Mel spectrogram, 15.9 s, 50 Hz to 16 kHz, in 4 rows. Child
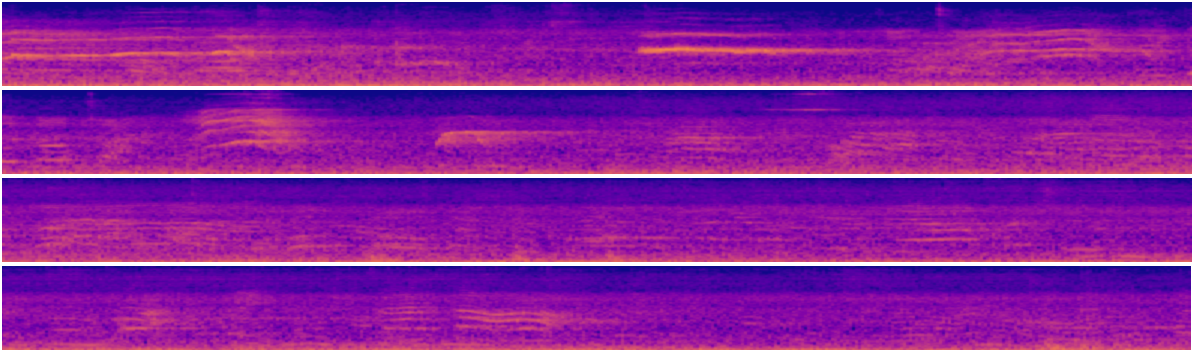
9.8 14.0

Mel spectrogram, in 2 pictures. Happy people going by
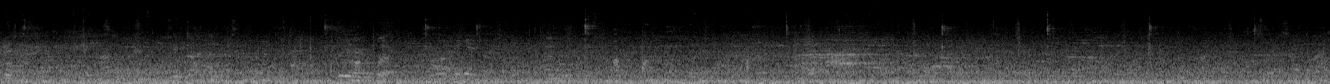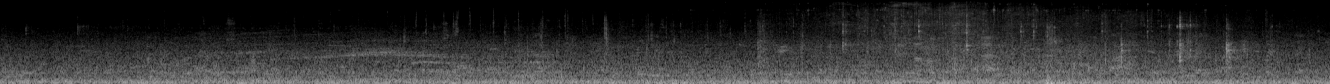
16.9 26.6

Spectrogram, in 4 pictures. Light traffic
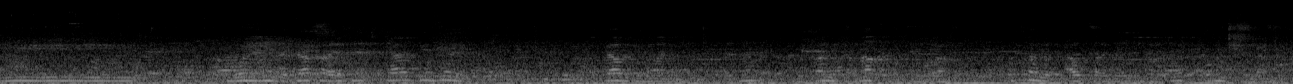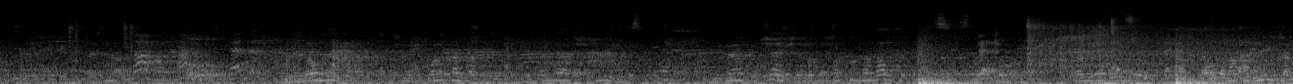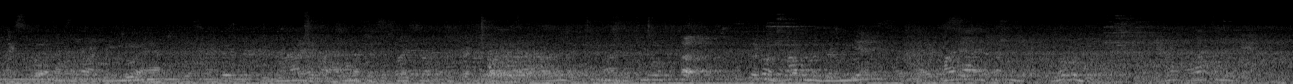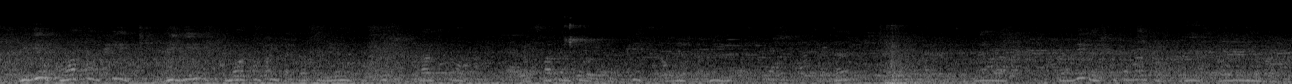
16.2 51.7

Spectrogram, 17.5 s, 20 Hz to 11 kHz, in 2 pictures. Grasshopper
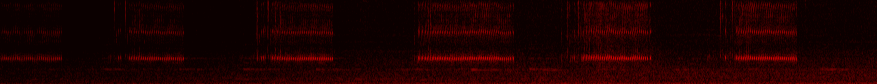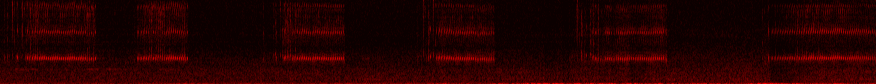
1.2 1.9, 2.6 3.4, 4.2 6.5, 7.2 8.0, 8.9 10.7, 11.5 12.2, 13.0 13.8, 14.5 15.5, 16.4 17.5

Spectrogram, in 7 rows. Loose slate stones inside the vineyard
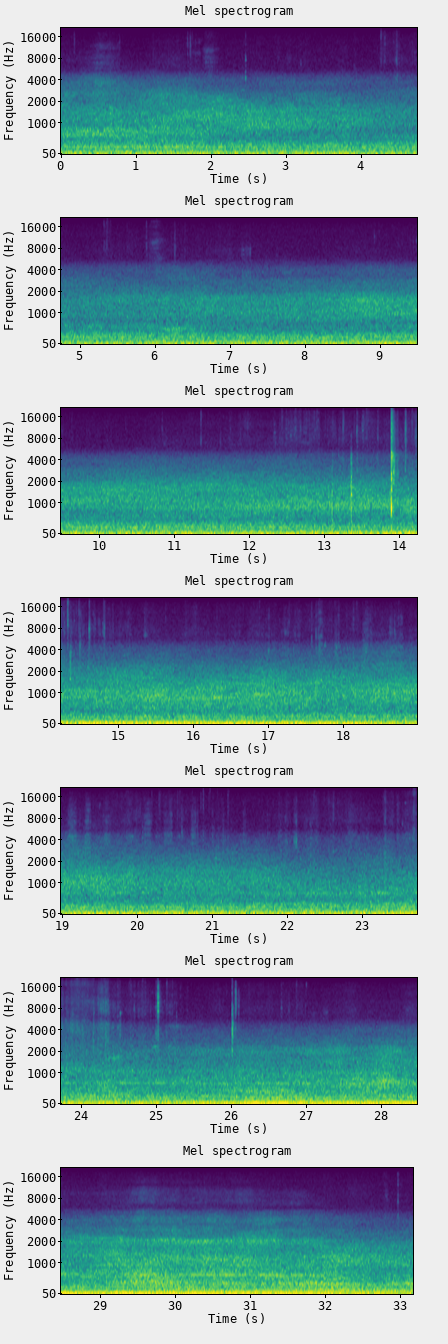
11.8 19.5

